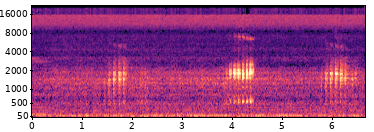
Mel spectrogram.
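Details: Three or four Boreal digging frogs, an endangered species, calling to court females in an apartment-complex pond in Songdo, Incheon, Korea, recorded on a Galaxy Note9; three short buzzy nasal bleats about two seconds apart over a steady low traffic rumble.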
